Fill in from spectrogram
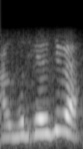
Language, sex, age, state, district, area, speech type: Odia, female, 45-60, Odisha, Jagatsinghpur, rural, conversation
